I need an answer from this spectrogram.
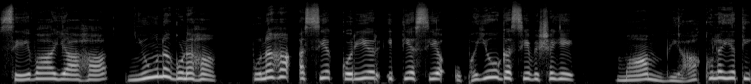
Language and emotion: Sanskrit, fearful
